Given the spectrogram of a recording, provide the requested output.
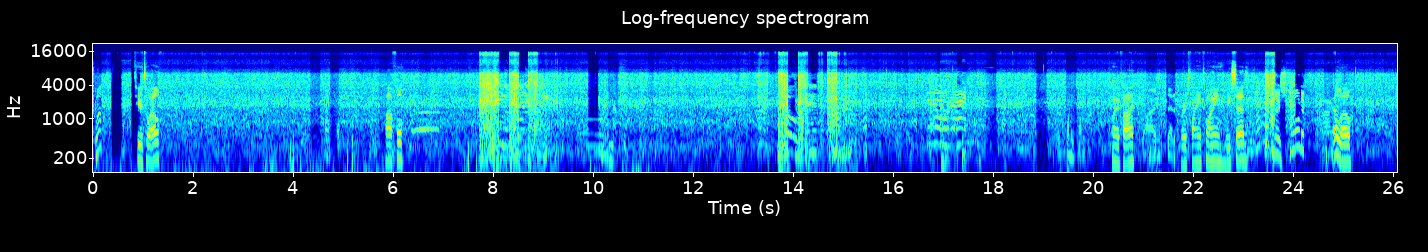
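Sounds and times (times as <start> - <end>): chopped radio voices: 0.0 - 26.0
loud static bursts: 0.0 - 26.0
radio static hiss: 0.0 - 26.0.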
